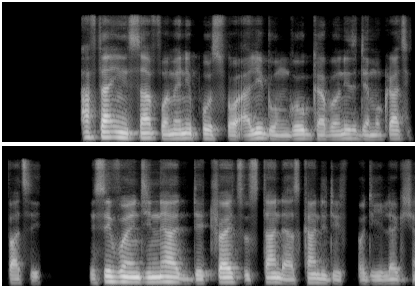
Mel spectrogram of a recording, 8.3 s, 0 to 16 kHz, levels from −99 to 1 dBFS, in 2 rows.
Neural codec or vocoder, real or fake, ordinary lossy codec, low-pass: codec, 24 kHz, 1.2 kbps, DualCodec; fake; none; 10.8 kHz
